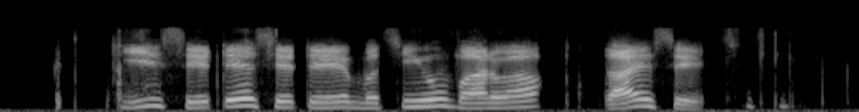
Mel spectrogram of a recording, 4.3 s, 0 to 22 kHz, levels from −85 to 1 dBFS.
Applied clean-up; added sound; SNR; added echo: neural diffusion model UNIVERSE++.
